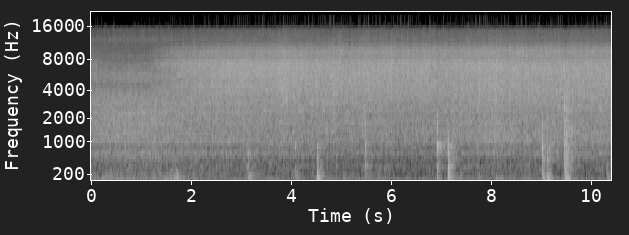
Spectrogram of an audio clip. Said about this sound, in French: mettre dans la poêle, dans la même poêle, les lardons. Là pour le coup, poêle bien chaude.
